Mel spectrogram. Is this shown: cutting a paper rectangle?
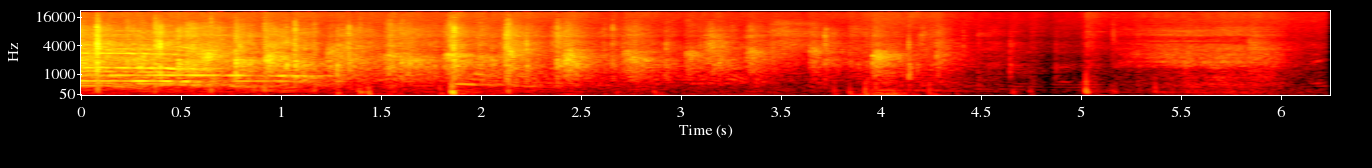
no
